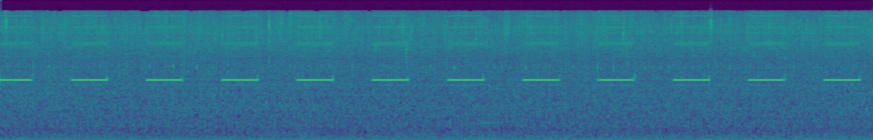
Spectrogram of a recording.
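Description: A truck's reversing alarm beeps steadily in a regular rhythm.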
